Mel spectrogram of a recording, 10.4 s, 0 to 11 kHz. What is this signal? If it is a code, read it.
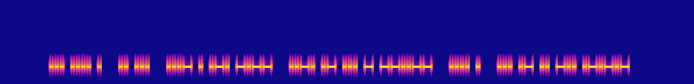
Morse code, heard as a keyed tone, about 32 wpm, 700 Hz. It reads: SHE IS VERY FAST, HE SAID.
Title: Sentences from Top 1000 Words - Review Part 2 - 30wpm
